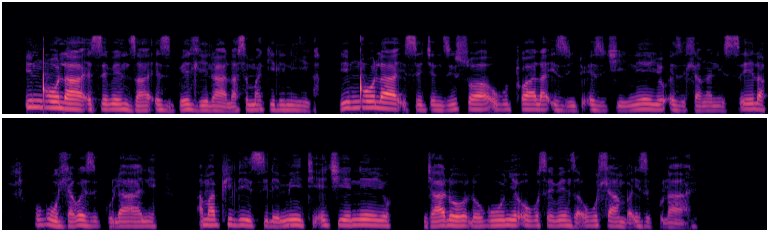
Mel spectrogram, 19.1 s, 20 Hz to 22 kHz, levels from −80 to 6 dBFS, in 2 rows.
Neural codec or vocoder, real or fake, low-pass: vocoder, 22.05 kHz, 80 mel bands, Vocos; fake; 7.2 kHz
